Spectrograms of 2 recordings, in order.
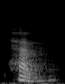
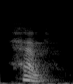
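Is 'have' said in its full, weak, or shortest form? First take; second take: weak; weak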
